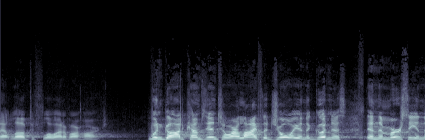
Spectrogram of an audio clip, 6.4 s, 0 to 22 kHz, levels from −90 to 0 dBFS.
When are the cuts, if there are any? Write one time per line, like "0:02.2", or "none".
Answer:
0:02.2
0:03.9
